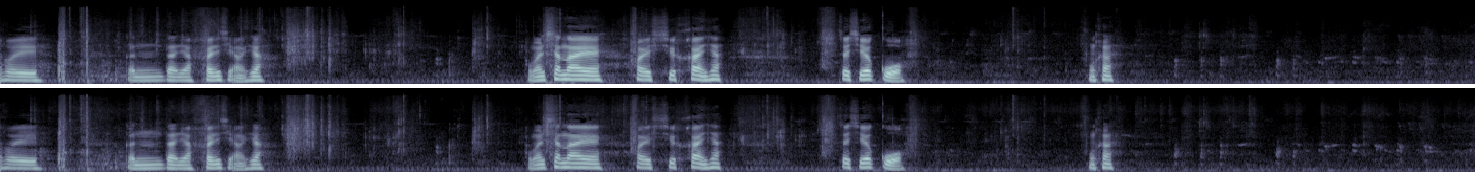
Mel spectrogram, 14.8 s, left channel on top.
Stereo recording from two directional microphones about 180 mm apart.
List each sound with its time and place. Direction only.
0.0 s speech: 30° left (ahead or behind)
1.2 s speech: 15° right (ahead or behind)
2.0 s speech: 15° left (ahead or behind)
2.8 s crumpling: 15° right (ahead or behind)
5.2 s speech: 20° left (ahead or behind)
8.4 s speech: 25° left (ahead or behind)
10.9 s speech: 15° left (ahead or behind)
